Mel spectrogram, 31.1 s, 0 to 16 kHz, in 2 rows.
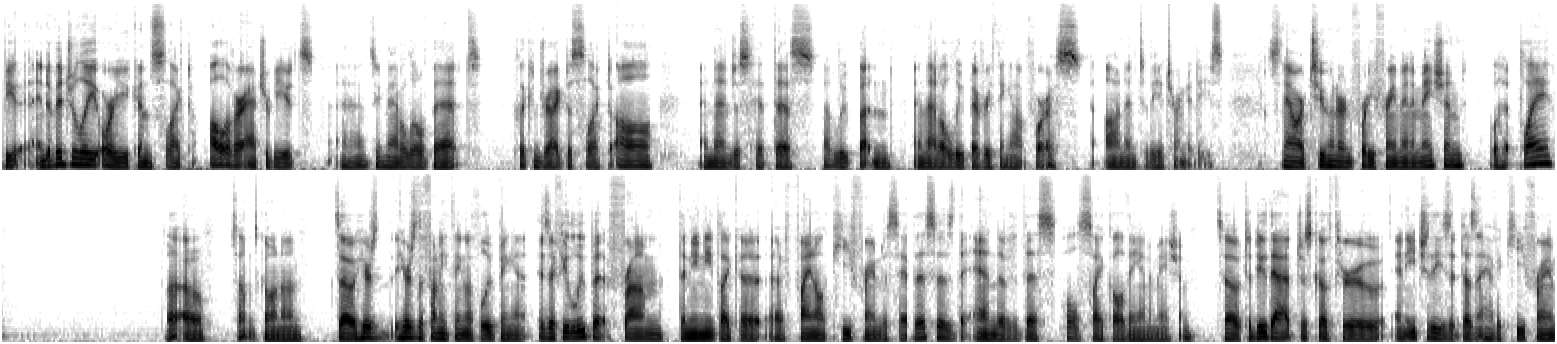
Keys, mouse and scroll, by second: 1.8 ctrl+a, 2.9 scroll down 1, 3.2 middle click, 10.3 middle click.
